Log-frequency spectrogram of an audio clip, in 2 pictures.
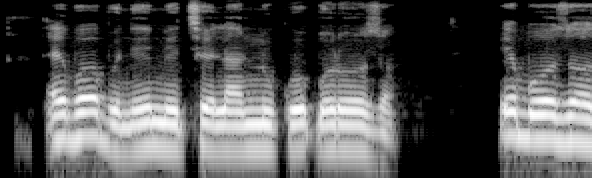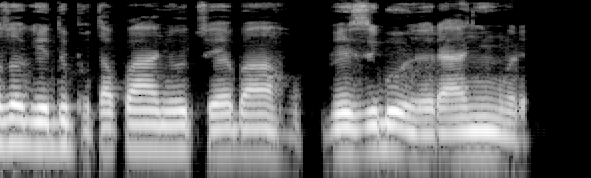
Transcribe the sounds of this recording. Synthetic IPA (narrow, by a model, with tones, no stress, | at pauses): e˦bɔ˦bʊ˨ne˦me˦t͡ʃe˦la˦n̩˦nu˦kʷo˦k͡po˦ɾʊ˦zɔ˨ | ɪ˦ɡ͡bʊ˦zɔ˦ɔ˦˨zɔ˦ɡɪ˦dʊ˦pʊ˨ta˦kʷa˦ɲ˦o˦tu˨e˦ba˦ɦʊ˨be˦zi˦ɡ͡bo˦˨ɦe˨ɾa˦ɲɪ˦ŋʷḛ˨ɾe˨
